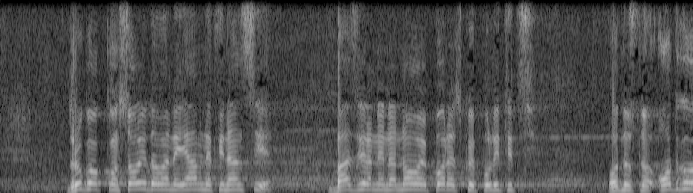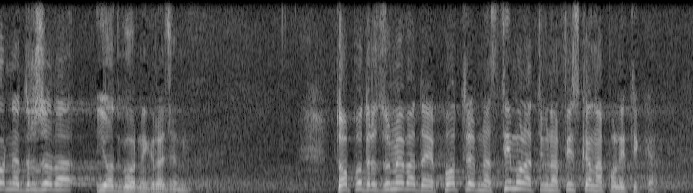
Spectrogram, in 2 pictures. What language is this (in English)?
Serbian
